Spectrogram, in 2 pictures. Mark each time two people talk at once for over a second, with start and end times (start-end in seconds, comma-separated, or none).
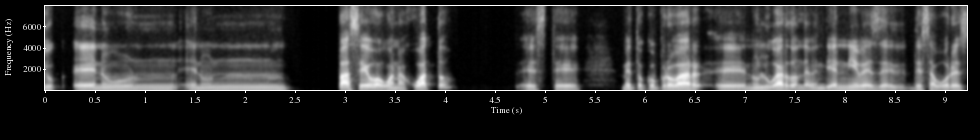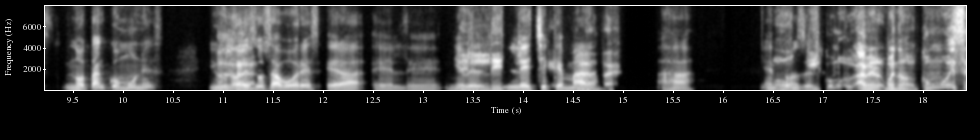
13.3-14.7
